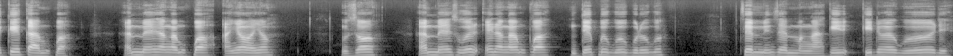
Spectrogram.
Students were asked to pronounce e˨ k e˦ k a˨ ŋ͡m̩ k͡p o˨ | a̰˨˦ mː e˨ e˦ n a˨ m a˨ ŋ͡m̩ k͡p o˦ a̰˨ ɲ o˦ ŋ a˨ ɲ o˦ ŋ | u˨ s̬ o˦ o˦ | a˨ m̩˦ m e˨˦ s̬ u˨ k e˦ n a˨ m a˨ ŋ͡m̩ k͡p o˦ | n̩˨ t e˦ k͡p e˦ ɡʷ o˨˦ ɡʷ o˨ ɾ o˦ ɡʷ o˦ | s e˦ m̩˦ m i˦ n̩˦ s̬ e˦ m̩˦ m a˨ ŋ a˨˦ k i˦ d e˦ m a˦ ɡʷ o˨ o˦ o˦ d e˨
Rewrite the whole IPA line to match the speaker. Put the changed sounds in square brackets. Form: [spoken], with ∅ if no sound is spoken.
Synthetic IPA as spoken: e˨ k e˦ k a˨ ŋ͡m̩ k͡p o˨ | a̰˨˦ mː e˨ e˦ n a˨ [ŋ] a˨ ŋ͡m̩ k͡p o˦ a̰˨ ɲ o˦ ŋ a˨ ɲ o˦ ŋ | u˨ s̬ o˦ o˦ | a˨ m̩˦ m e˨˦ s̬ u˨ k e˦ n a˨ [ŋ] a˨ ŋ͡m̩ k͡p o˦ | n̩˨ t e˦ k͡p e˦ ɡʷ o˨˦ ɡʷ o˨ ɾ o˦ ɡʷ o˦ | s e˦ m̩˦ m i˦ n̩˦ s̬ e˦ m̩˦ m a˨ ŋ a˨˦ k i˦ d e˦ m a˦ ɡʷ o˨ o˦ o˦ d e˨

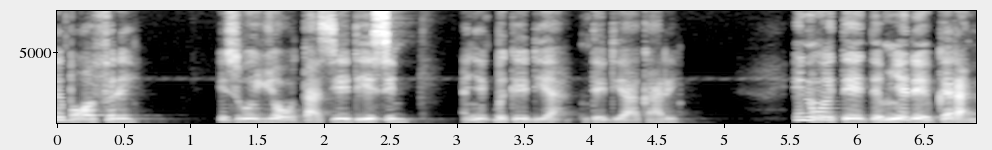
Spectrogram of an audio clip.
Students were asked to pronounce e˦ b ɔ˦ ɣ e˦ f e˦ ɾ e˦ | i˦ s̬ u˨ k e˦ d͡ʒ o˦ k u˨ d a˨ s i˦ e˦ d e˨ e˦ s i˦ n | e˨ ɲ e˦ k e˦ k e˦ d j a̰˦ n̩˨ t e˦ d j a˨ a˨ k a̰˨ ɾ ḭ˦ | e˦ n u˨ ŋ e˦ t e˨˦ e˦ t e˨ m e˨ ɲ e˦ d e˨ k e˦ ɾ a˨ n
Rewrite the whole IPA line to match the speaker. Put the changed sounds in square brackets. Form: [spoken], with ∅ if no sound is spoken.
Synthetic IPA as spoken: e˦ b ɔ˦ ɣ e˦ f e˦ ɾ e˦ | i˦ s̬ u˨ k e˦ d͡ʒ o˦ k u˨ [t] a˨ s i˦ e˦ d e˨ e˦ s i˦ n | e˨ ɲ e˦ [k͡p] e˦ k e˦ d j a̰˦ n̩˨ t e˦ d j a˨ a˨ k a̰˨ ɾ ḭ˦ | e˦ n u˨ ŋ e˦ t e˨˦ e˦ t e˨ m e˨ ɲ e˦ d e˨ k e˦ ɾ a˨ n

